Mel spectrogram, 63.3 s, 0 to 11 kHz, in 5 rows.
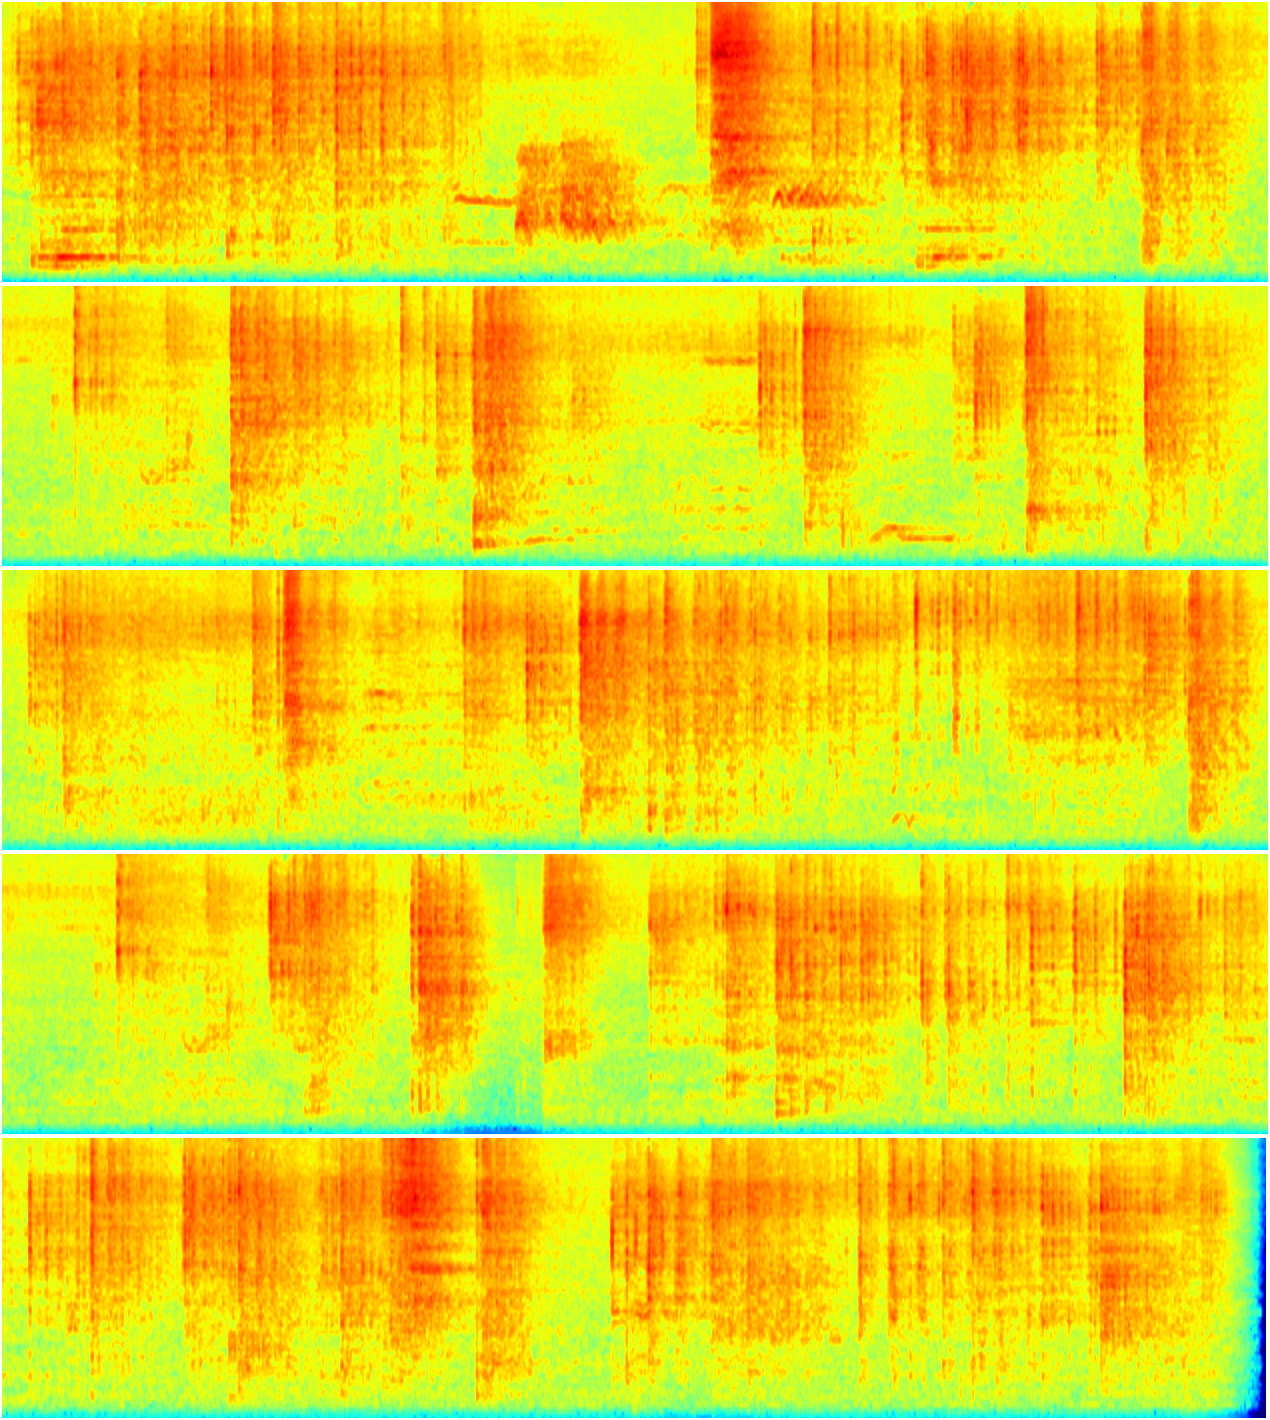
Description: Skateboarding on the steps outside Birkbeck University, Torrington Square - remix
Remix of recording in Bloomsbury, central London, 26th October 2014.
